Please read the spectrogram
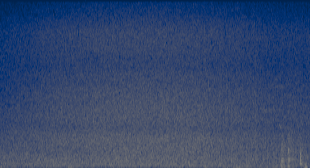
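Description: A steady, even rushing noise that swells slightly through the middle and eases off toward the end, with a few faint ticks near the end.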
